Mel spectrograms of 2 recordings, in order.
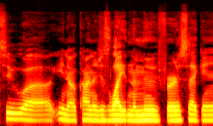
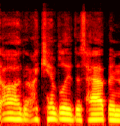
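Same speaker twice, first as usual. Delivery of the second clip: mocking put-on dismay, acting like a victim. Mocking a man who talks as if something happened to him: imitating someone acting like a victim. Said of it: "saying it like there was, like, a car accident".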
